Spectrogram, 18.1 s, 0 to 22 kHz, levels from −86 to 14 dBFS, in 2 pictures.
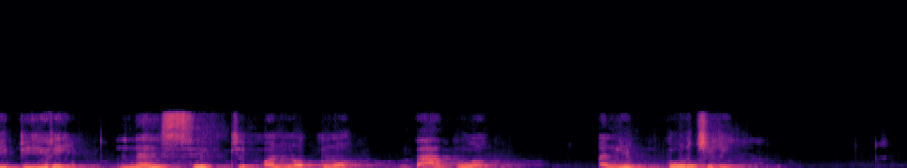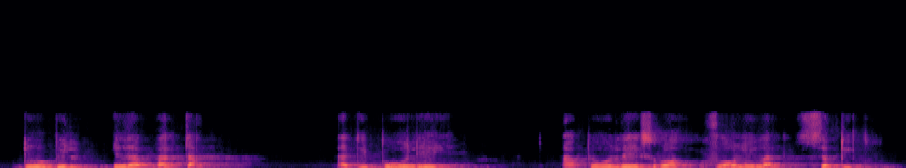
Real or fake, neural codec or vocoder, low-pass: fake; codec, 16 kHz, 2 kbps, FreqCodec, smaller model; 7.2 kHz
